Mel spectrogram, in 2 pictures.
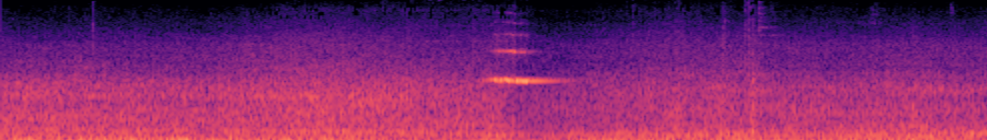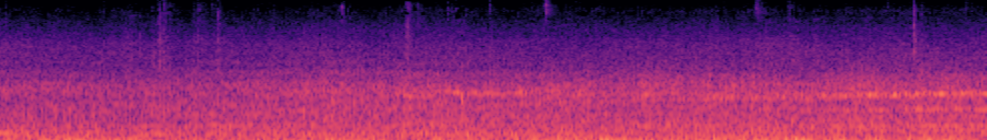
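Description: Bicycle tyres hum on pavement.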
